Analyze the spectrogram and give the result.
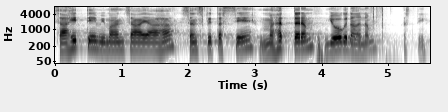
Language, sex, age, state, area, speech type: Sanskrit, male, 18-30, Rajasthan, rural, spontaneous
